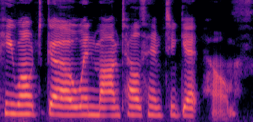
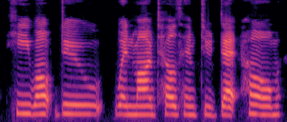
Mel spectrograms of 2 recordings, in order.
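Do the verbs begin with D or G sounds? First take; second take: G; D. First: The verbs begin with G sounds. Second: The verbs begin with D sounds. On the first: The speaker calls it right. "instead of saying" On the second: The speaker calls it wrong. "they might say something like"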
